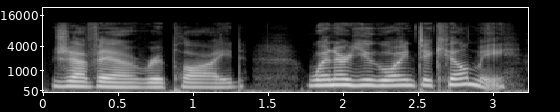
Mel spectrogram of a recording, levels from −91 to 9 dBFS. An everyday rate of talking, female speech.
Yes: average, 165 wpm; female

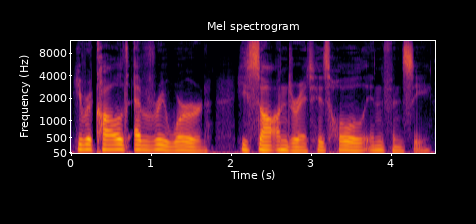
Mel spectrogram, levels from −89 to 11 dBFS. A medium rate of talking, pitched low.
Yes: average, 145 wpm; low, 125 Hz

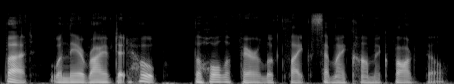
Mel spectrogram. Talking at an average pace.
Yes: average, 185 wpm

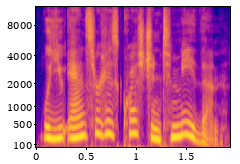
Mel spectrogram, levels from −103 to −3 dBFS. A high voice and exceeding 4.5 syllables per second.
Yes: high, 230 Hz; 6.0 syllables/s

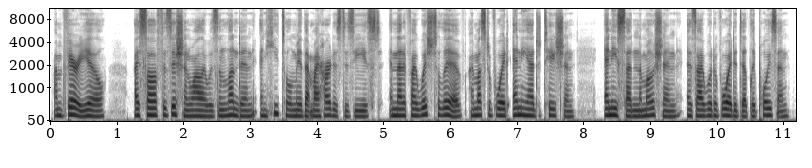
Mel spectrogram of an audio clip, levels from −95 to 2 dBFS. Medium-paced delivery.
No: fast, 230 wpm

